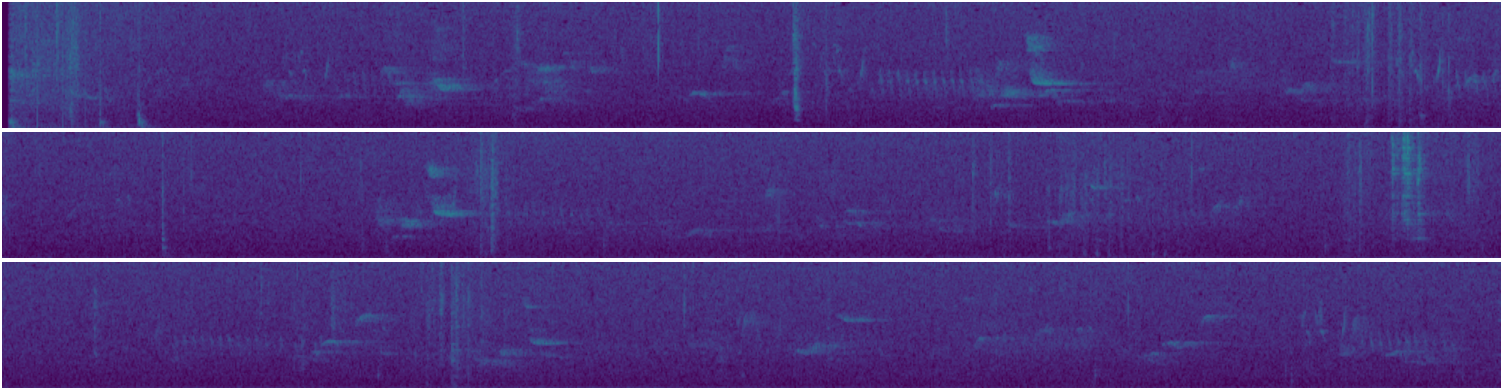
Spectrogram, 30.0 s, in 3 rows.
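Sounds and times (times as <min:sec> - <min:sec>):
songbirds chirping: 0:00.0 - 0:29.9.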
